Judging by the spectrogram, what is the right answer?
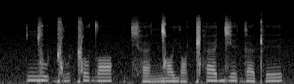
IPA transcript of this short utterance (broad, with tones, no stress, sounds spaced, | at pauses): ŋ͡ǀ u˦˨ ɡ͡ǁ o˦ ǁ o˦ d̪ ɒ˦ | t͡ɕʰ æ˨ ŋ͡ǀ ɒ˧ j ɒ˨ ǁʰ æ˦ d͡ʑ e˦˨ ɡ æ˦˨ ʈʰ e˦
